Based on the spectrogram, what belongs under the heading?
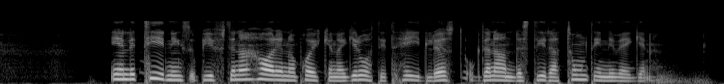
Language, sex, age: Swedish, female, 27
